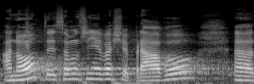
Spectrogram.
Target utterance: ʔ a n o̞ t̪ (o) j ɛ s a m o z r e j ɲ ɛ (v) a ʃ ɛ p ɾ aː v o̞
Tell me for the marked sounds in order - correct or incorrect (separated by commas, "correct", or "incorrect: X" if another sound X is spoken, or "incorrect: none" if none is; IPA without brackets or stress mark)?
correct, correct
